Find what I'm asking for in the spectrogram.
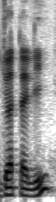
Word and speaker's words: Jutaali: parce que moi je ne prononce pas bien, probablement, Jutaali. – Oui, ça veut dire. – Bonjour. Vous le prononcez bien. Jutaali, c'est un mot Wolof sénégalais qui permet de dire fait passer.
